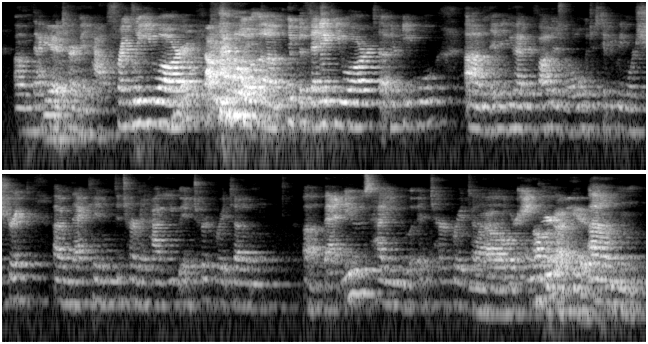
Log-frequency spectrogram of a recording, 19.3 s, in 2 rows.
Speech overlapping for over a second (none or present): present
